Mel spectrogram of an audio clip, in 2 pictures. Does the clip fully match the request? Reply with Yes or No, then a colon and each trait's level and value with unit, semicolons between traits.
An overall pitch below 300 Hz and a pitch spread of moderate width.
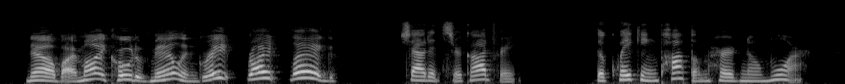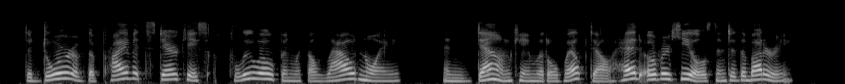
No: high, 190 Hz; wide, 6.6 semitones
